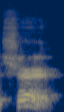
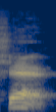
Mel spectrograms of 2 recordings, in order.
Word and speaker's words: Sher: maternal grandparents Reuben and Evelyn Sher pronounced share my bad Ruben Sher and Evelyn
